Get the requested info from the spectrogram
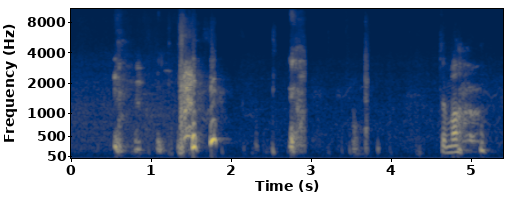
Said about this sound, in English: Yeah, the cough was on point, though. The cough was on point, dog. The cough was on point because I'm sure somebody coughed, bro.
